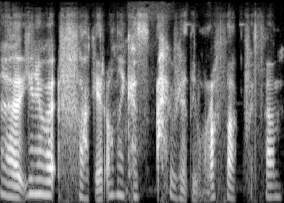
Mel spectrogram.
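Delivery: very quiet, hushed, conspiratorial aside. Voicing a character speaking to the group: very quiet aside. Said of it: "very quietly to the group goes".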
